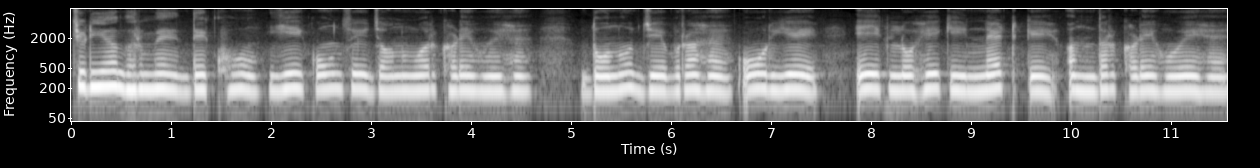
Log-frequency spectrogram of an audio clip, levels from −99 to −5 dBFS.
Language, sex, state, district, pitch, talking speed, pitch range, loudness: Hindi, female, Bihar, Araria, 180 Hz, 135 wpm, 175-190 Hz, -15 LUFS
